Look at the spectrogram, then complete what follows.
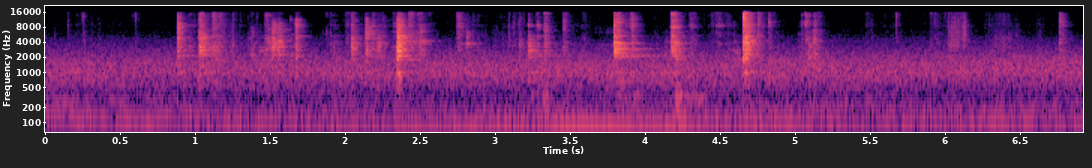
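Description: A few sharp clicks and light knocks, the loudest about two and a half seconds in, over a steady low hum.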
